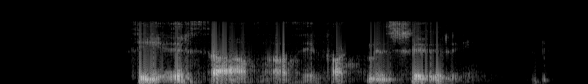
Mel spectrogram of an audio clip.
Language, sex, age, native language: Icelandic, male, 20-29, Icelandic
